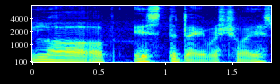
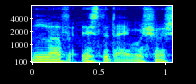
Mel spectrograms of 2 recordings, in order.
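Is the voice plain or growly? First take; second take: growly; plain. First: It is said in a growly voice. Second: It is said in a plain voice.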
